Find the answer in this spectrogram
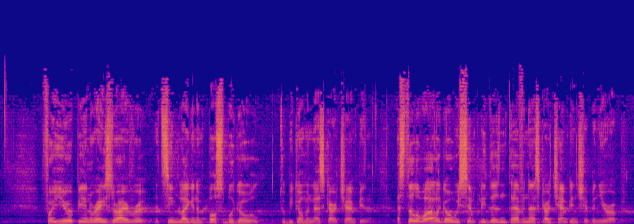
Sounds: speech, male speech

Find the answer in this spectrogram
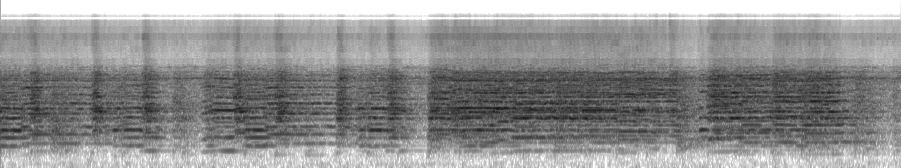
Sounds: music, inside a small room

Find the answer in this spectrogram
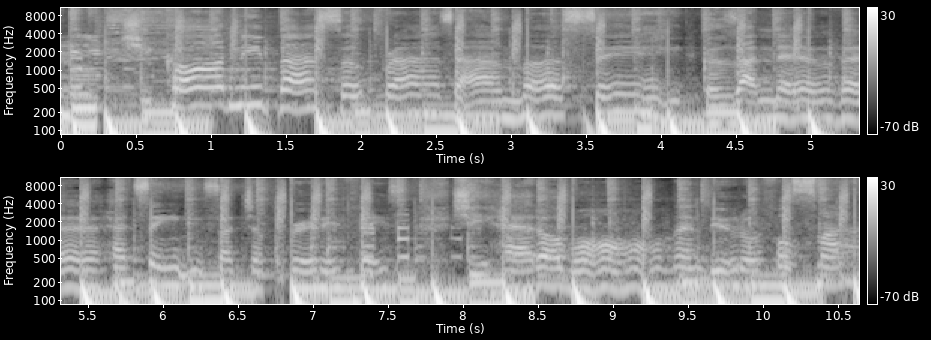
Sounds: music

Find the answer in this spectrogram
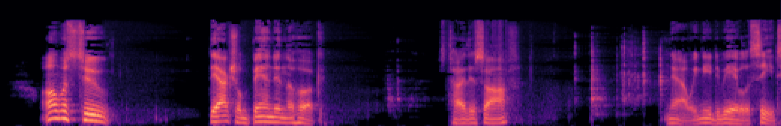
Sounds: speech

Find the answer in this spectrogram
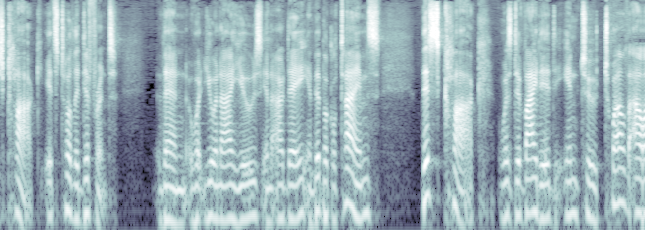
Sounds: speech

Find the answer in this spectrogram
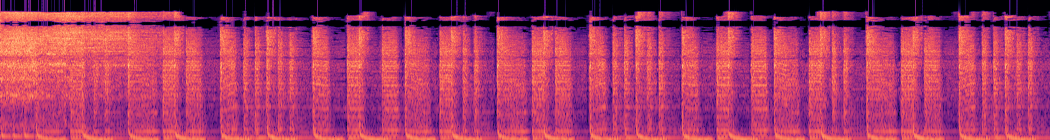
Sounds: music, electronica

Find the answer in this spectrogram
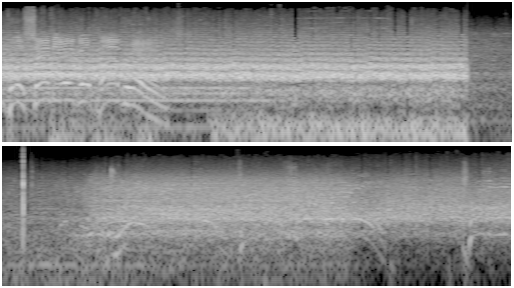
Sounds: speech

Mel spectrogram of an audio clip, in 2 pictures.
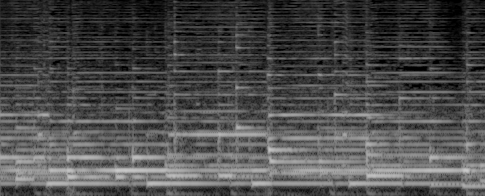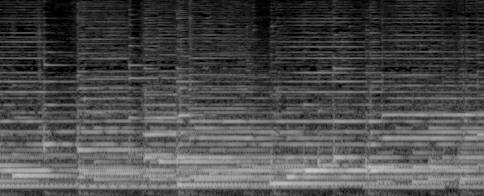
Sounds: pizzicato, harp

